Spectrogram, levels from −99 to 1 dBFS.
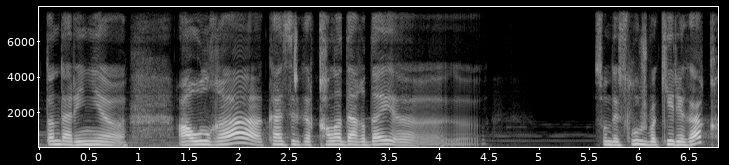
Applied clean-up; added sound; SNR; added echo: none; none; none; none.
